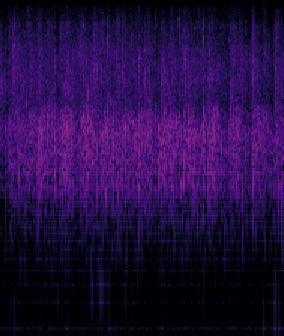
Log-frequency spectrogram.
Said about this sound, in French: je vous demande de l'applaudir pour lui donner de la force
